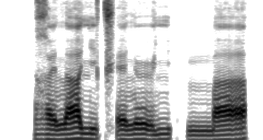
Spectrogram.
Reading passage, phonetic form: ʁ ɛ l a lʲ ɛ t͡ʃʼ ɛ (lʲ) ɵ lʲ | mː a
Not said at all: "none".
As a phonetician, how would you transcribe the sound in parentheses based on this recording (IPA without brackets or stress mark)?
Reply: l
